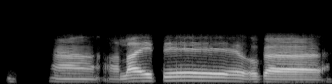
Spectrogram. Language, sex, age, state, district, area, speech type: Telugu, male, 18-30, Telangana, Kamareddy, urban, conversation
